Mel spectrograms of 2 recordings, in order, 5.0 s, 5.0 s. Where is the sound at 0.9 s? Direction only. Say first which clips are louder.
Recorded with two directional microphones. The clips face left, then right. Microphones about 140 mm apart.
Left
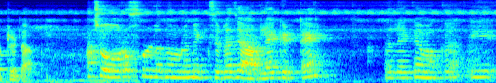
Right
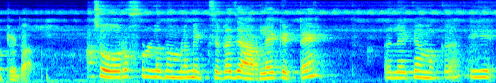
Right 9 dB; 55° right (ahead or behind).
